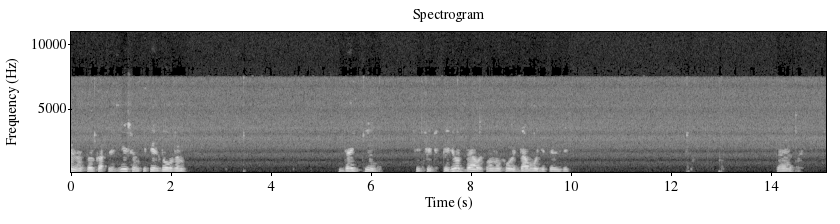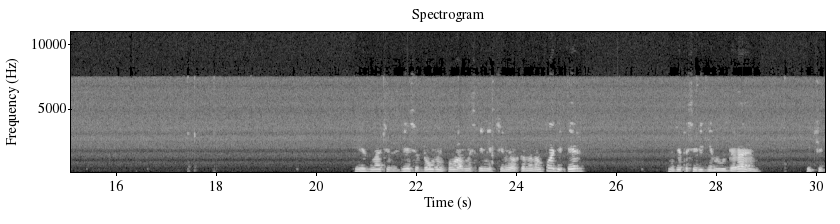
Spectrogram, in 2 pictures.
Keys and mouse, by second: 3.4-5.9 drag, 6.0-6.9 middle drag, 7.8 middle click, 9.3-12.4 drag, 12.9-14.4 middle drag, 17.4 click, 17.9-21.4 drag, 21.9 middle drag, 22.5 middle click, 23.5 KP_7, 24.8 r, 27.5 click, 29.3-30.1 drag.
